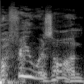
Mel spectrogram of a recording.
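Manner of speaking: squeaky, very high cartoonish caricature voice. Recalling a school buddy's habitual announcement, imitating Mike's voice. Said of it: "that's what he sounded like".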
